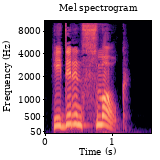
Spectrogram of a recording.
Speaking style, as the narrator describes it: growled Willie

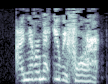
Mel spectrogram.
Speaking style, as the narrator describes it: Jack gasped

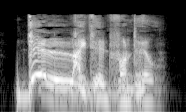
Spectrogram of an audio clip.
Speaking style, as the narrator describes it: he barked

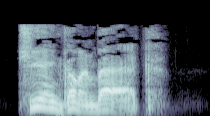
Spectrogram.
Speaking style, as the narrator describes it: Hurley added in a taunting voice

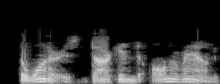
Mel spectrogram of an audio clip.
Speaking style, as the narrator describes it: cried Ike

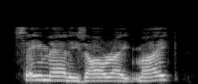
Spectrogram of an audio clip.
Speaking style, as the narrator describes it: John cried in a wavering voice

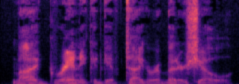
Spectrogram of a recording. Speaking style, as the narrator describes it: the cigar smoker grumbled

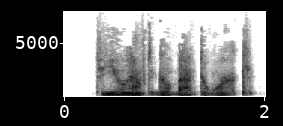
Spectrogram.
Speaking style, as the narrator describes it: she asked huskily

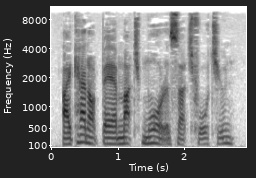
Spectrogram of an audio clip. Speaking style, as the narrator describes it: Uther said, and his voice was taut

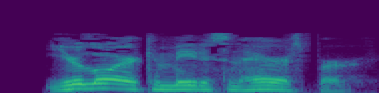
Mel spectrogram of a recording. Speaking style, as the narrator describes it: Junkins said

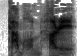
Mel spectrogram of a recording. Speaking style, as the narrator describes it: growled Moody

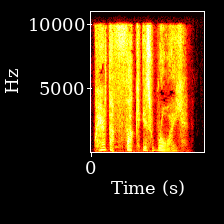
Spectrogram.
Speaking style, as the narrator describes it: muttered under her breath

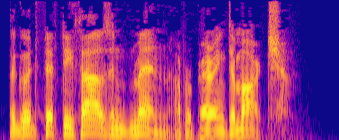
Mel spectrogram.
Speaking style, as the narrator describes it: Rand said loudly

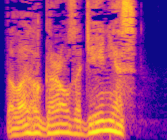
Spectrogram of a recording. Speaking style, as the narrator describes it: One Eye grumbled

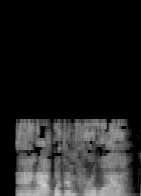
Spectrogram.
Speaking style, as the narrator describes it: Mort gasped

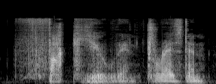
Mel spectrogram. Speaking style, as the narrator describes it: Victor snarled in response to me

